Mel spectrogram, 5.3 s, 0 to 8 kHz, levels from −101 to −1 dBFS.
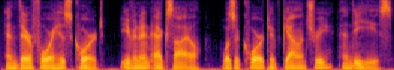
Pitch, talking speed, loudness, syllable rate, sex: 95 Hz, 160 wpm, -18 LUFS, 4.7 syllables/s, male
